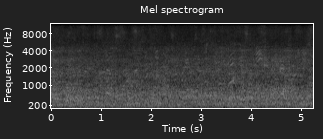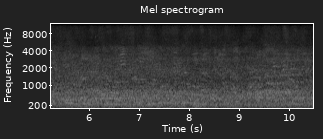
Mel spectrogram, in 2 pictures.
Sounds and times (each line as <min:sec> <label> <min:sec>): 0:00.0 crowd noise 0:10.4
